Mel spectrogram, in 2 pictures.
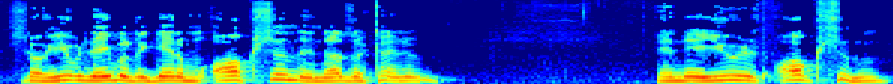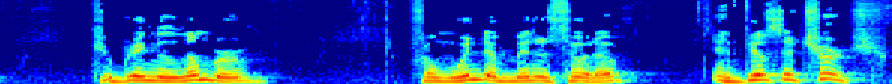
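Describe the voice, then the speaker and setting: A man whose first language is Lakota, from Pine Ridge, telling his community's oral history in measured, short, plain sentences. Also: a little high, mellow. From Pine Ridge, South Dakota. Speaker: interviewee, local historian.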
